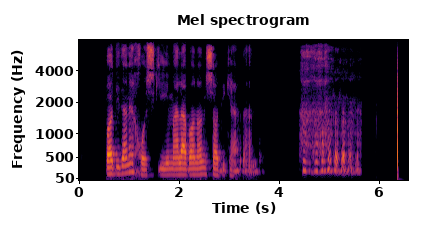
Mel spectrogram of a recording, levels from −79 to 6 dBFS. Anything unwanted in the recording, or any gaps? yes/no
yes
